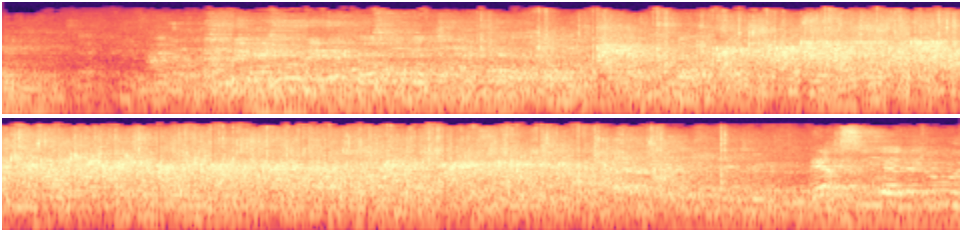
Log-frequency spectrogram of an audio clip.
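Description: A hall full of people at a municipal New Year's greetings event breaks into dense, steady applause lasting several seconds, with chatter and chuckles mixed in.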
